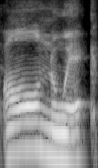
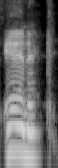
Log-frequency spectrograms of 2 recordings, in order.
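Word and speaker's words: Alnwick: anet Castle recently and that is how it's pronounced it looks like alwick but it's anic Castle um home to the Percy my ancestors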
